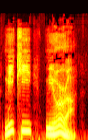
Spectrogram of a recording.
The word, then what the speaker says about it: 三浦美纪: 后面看一下三浦美纪哈，他的日文的发音叫 Miki Miura， Miki Miura，但是呢他有一个笔名哈，大家更加的熟知啊，叫做 Momoko Sakura。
